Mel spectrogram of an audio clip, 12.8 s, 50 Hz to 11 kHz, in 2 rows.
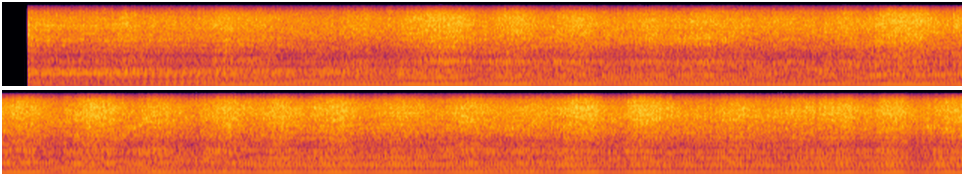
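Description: M35A2 deuce-and-a-half military truck's turbocharged multifuel diesel engine running steadily, with its pitch shifting slightly in the first couple of seconds.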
